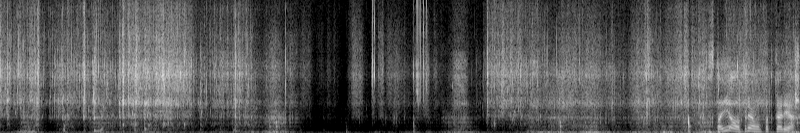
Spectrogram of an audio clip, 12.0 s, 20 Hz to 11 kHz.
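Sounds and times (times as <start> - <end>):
fish thrashing and splashing water: 0.0 - 4.1, 7.2 - 12.0.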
